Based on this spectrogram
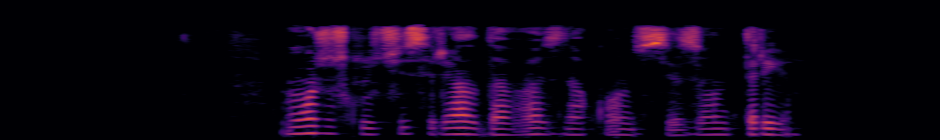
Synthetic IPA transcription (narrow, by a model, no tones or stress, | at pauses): moʒeʃklʲut͡ʃiseɾjald̪ava̰znako̰nsezont̪ɾio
